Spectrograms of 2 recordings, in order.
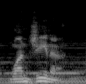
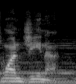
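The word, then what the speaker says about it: Wandjina: this earlier Juan Jinnah one Gina yeah it's one Gina one two syllables one Gina now if it requires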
